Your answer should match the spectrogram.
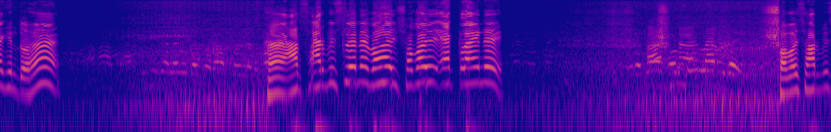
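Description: Motorcycle riding noise, engine and wind rumble, rising gradually in loudness twice, under a man talking in short stretches.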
